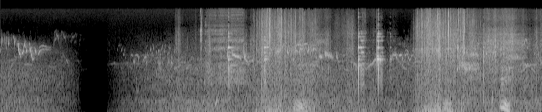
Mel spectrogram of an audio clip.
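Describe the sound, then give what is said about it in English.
Glass bottles clink together in a handful of sharp, irregular knocks, mixed with rustling and sloshing handling noise, after a brief silent pause near the start, as a man takes glass bottles and plastic bags out of a lake. “I'm taking the glass bottles and plastic bags out of the lake because they're dangerous for wild birds.”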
